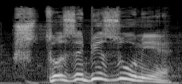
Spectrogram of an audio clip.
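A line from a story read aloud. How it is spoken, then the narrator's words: Loud speech. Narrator (Russian): громко проговорил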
